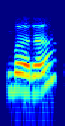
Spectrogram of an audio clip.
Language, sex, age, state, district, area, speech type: Marathi, female, 45-60, Maharashtra, Pune, urban, conversation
